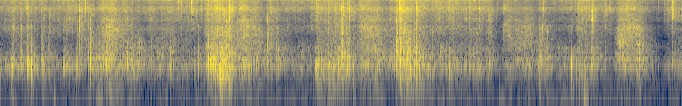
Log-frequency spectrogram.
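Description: A pile of multicolored dry soap flakes is gathered and squeezed in both hands, giving a dense, dry crunching and crinkling that swells and fades in repeated bursts. The sound is crisp and bright, sitting in the mids and highs with almost no low end.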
